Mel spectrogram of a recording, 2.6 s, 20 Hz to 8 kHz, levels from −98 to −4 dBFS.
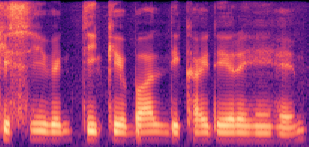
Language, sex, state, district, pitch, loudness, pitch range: Hindi, male, Arunachal Pradesh, Lower Dibang Valley, 115 Hz, -17 LUFS, 115-120 Hz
